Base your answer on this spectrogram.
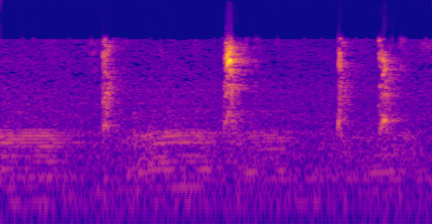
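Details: Pug at play, giving four short, sharp barks spaced irregularly over about five seconds, each a brief broadband burst above a low rumbling background.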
